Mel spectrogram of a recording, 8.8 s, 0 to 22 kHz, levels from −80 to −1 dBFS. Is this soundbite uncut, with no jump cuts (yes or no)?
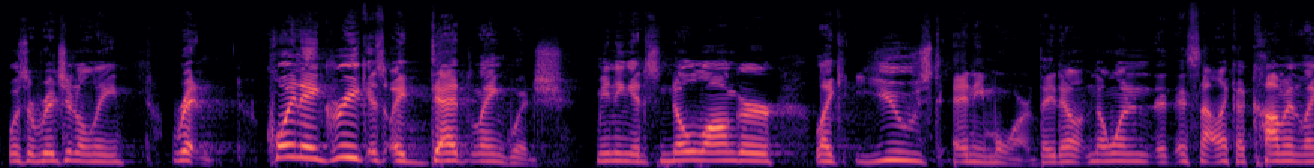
no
